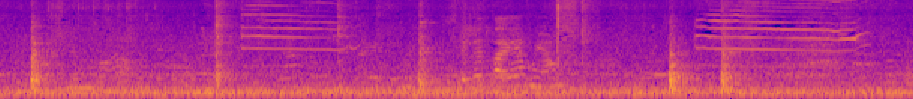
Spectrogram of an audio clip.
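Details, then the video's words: Young kitten separated from its mother while still nursing, giving two thin, very high-pitched mews, the second longer and wavering, amid sharp taps and clicks and a low background hum. "tega orang sekarang memisahkan anak kucing dan induknya"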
